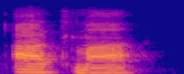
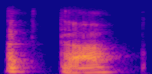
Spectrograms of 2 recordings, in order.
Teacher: The final R remains the same, and the Tma, by normal phonetic progression, the Tma of Sanskrit becomes a double T, so Atma, Atta.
